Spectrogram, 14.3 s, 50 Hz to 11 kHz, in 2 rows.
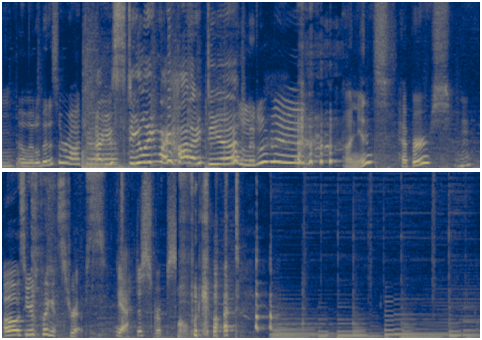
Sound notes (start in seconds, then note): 0.2 singsong; 3.5 laughs; 3.6 singsong; 9.8 laughs; 11.5 easy listening music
